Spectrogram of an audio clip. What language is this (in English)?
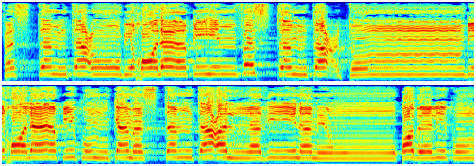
Arabic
